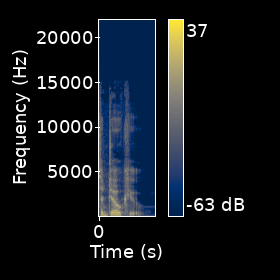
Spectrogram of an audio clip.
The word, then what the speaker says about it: Sudoku: Sudoku? – No, ma'am. It's pronounced Sudoku. It's a Japanese number game.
